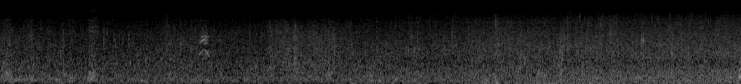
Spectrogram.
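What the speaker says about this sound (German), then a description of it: "es fängt an zu regnen" Steady rain falling in the video game Ancestors: The Humankind Odyssey, a continuous soft hiss of drops with a few faint patters, moderately quiet and unbroken, with no voices.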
